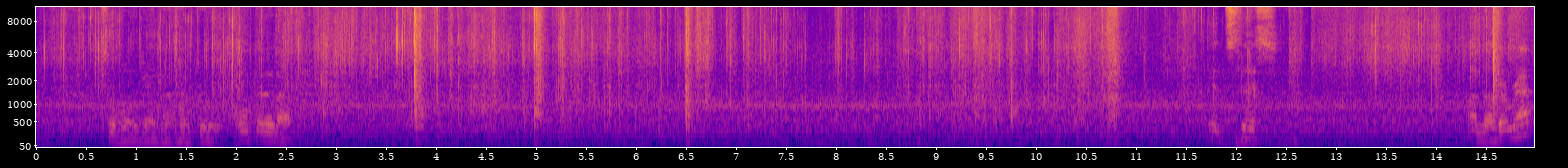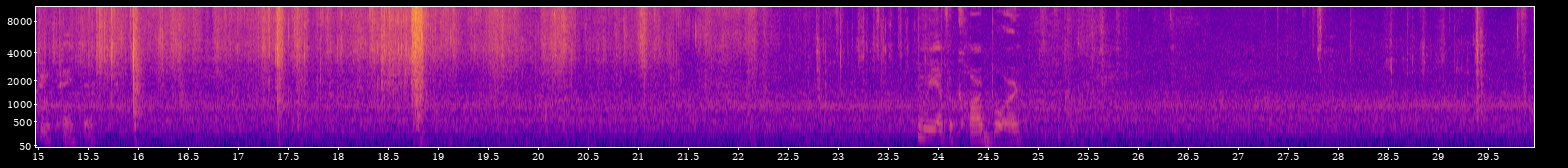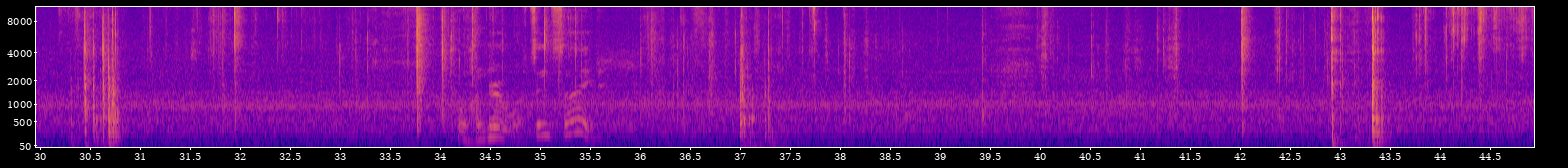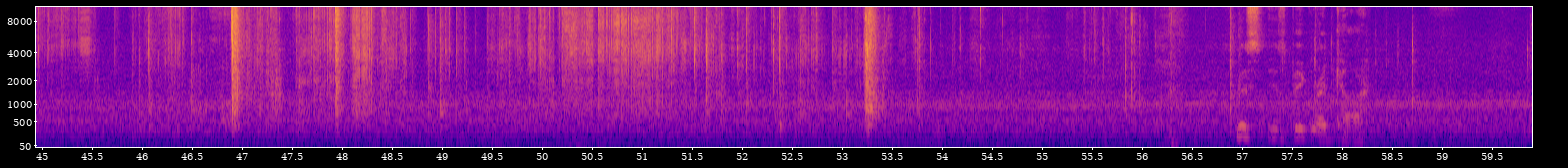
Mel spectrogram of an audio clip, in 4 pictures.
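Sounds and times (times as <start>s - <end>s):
wrapping paper rustling and tearing: 0.0s - 24.2s, 31.5s - 35.4s, 36.0s - 38.6s, 43.7s - 56.3s.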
